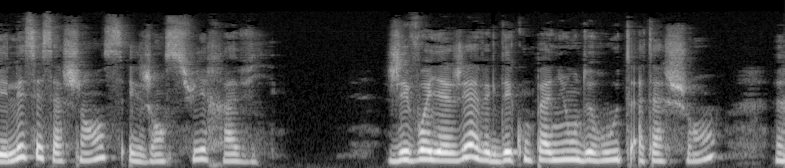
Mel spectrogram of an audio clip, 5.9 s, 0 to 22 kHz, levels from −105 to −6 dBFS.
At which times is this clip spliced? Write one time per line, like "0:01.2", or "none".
none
